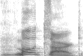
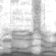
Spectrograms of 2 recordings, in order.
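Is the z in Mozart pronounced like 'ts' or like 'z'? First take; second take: ts; z. First: The z is pronounced as a ts sound. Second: The z is pronounced as a plain z sound. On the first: This is the proper Austrian pronunciation. The speaker calls it right. "it's pronounced properly" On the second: This is how the teacher says it. The speaker calls it wrong. "my teacher says Mozart"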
